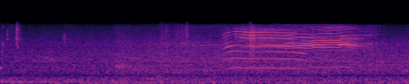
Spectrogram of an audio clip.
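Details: A stray cat in a Yokohama park, Japan, comes close to a person and calls. After a quiet start with a low steady hiss, one long, level, nasal meow runs for over a second.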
